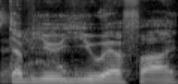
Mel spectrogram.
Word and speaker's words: WUFI: that's the software program that i what does woofy stand for again it's wufi yes i'm sorry but it's in german it's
